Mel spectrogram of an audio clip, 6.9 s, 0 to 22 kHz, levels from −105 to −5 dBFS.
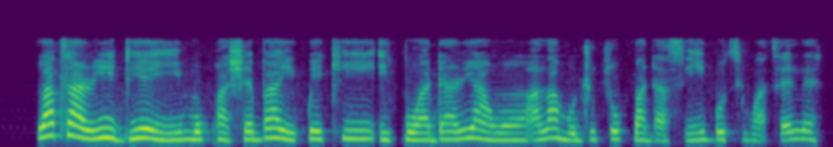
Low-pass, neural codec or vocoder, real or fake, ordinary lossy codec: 7.2 kHz; codec, 16 kHz, 4 kbps, FunCodec, trained on Chinese and English, 50 frames a second; fake; Opus, 64 kbps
